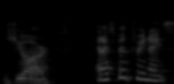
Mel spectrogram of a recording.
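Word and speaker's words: Győr: didn't know how to pronounce it I was pronouncing it gar but that put put off a young couple I met on the train in in total giggles and they told me it's pronounced jar and I spent three nights there I I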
